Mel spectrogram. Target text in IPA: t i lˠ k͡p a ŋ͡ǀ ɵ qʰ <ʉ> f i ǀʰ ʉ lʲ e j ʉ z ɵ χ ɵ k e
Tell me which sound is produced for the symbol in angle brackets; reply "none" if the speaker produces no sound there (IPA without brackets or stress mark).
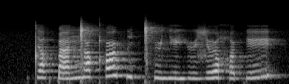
u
